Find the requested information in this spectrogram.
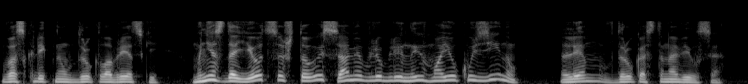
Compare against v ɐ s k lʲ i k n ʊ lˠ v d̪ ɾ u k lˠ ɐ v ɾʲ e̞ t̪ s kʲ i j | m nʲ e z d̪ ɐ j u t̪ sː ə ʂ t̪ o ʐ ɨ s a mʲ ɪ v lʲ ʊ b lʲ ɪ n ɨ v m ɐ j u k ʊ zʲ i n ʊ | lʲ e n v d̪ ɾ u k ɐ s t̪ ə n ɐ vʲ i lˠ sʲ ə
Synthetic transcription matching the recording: v ɐ s k lʲ i k n ʊ lˠ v d̪ ɾ u k lˠ ɐ v ɾʲ e̞ t̪ s kʲ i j | m nʲ e z d̪ ɐ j o t̪ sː ə ʂ t̪ o v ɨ s a mʲ ɪ v lʲ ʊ b lʲ ɪ n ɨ v m ɐ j u k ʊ zʲ i n ʊ | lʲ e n v d̪ ɾ u k ɐ s t̪ ə n ɐ vʲ i lˠ sʲ ə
